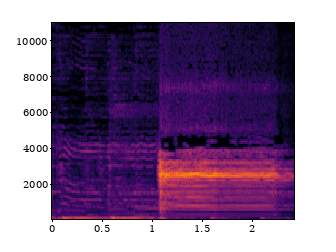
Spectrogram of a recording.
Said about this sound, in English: Now, we've only got another 8 seconds to go before we need to pick up and get that run number 4 done. So ready and wait for that buzzer to go.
